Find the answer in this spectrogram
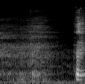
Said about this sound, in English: Bless you.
